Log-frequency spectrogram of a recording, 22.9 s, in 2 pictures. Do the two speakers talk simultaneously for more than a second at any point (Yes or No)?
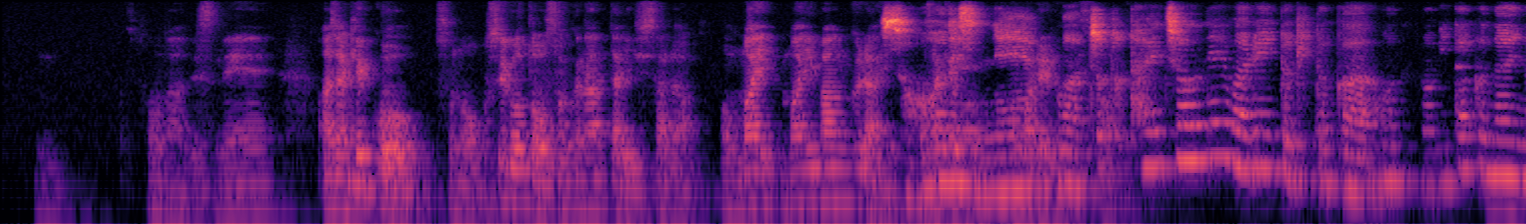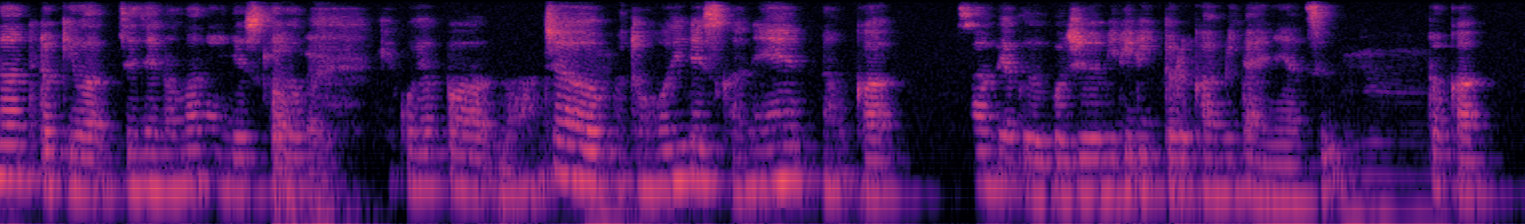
Yes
